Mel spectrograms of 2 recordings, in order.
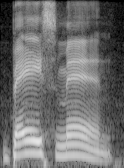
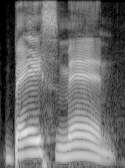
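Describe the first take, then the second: No difference in how they are said.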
